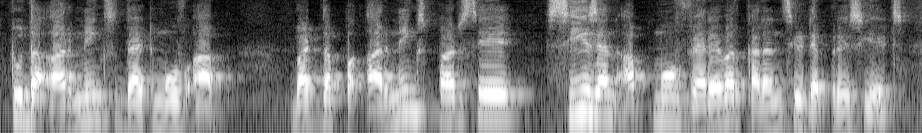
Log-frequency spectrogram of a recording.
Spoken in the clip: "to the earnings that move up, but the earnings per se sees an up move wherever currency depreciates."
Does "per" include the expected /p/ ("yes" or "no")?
yes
